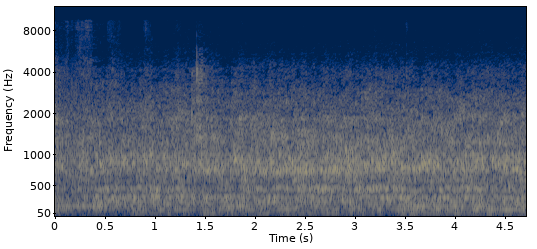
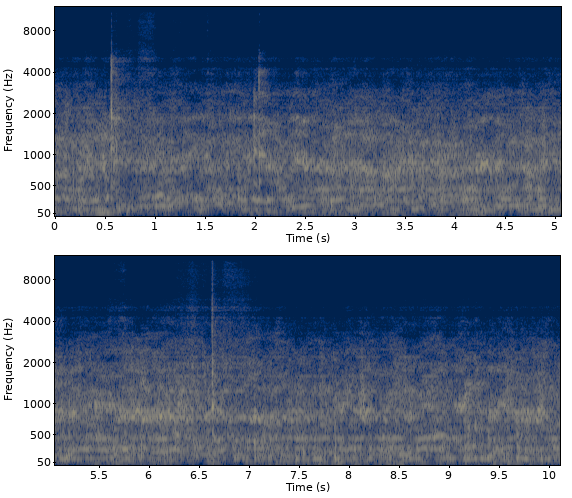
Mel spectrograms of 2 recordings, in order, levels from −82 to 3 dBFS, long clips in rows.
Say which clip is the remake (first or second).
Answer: second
